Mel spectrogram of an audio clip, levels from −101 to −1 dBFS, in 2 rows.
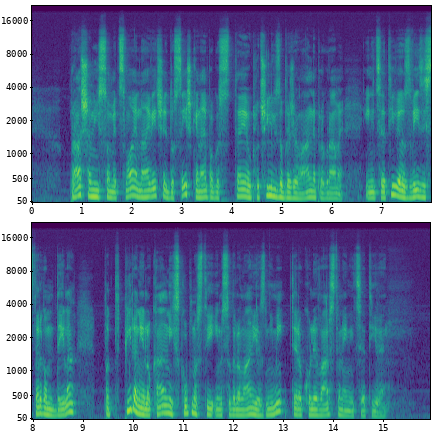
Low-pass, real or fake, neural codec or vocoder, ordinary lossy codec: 19.8 kHz; real; none; none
